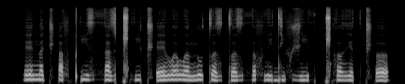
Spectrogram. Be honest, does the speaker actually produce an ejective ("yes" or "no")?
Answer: yes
